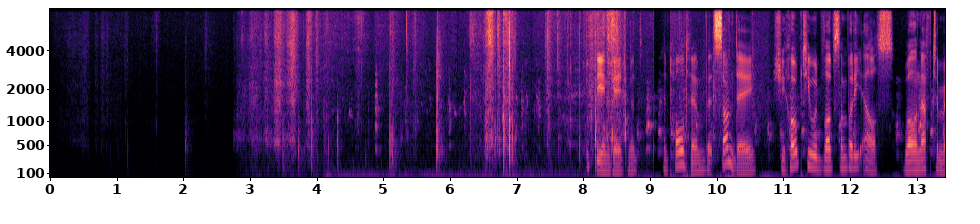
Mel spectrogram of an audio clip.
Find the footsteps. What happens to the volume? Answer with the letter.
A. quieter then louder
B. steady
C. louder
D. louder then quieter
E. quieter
D.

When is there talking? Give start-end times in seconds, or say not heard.
8.0-13.3.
